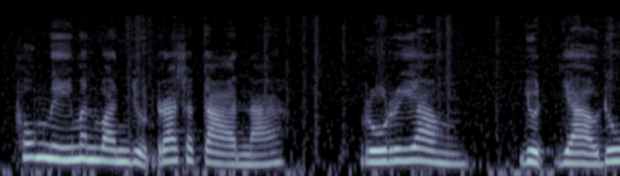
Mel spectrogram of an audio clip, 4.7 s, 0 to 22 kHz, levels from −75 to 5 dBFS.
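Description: A noise reduction stage pushed far too hard has left this speech recording with overdone noise removal from start to finish. The processor is gating individual frequency bands down toward nothing wherever their level sits close to what it judges to be noise, and it catches the softer parts of the voice in the same net. Between phrases the background collapses into near silence dotted with twinkling specks.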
